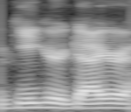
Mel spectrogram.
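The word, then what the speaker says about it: Giger: Once again, a lot of Geiger, like right there, or Geiger, however you want to pronounce it.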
